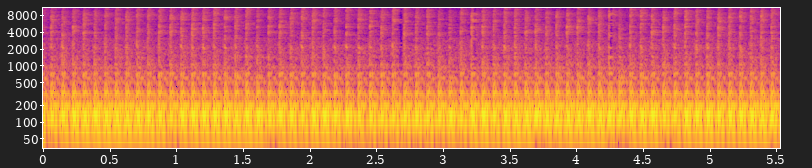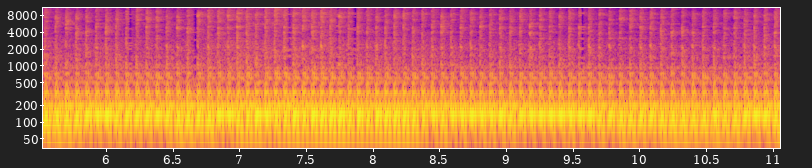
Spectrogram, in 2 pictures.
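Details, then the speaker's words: Single-cylinder 125cc CCW Sinnis Heist hardtail chopper rescue, carburetted, runs but won't hold idle: rapid uneven low-rev thumping that wavers and never settles; float height about to be adjusted. Rough idle. "it's not quite idling but it's for running let's see if we can get it idling by itself"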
